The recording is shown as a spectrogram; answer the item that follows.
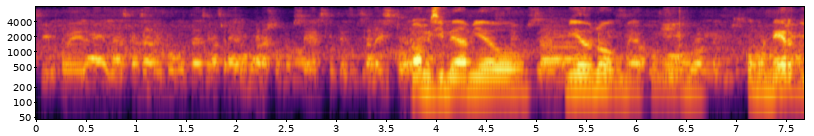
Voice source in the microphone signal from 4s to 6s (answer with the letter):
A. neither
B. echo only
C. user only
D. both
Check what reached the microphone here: D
